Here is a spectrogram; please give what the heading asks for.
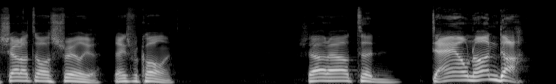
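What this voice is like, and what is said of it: Put-on Australian accent. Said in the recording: “Sorry for my version of an Australian accent”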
